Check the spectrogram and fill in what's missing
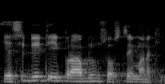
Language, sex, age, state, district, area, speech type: Telugu, male, 45-60, Andhra Pradesh, Bapatla, urban, spontaneous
